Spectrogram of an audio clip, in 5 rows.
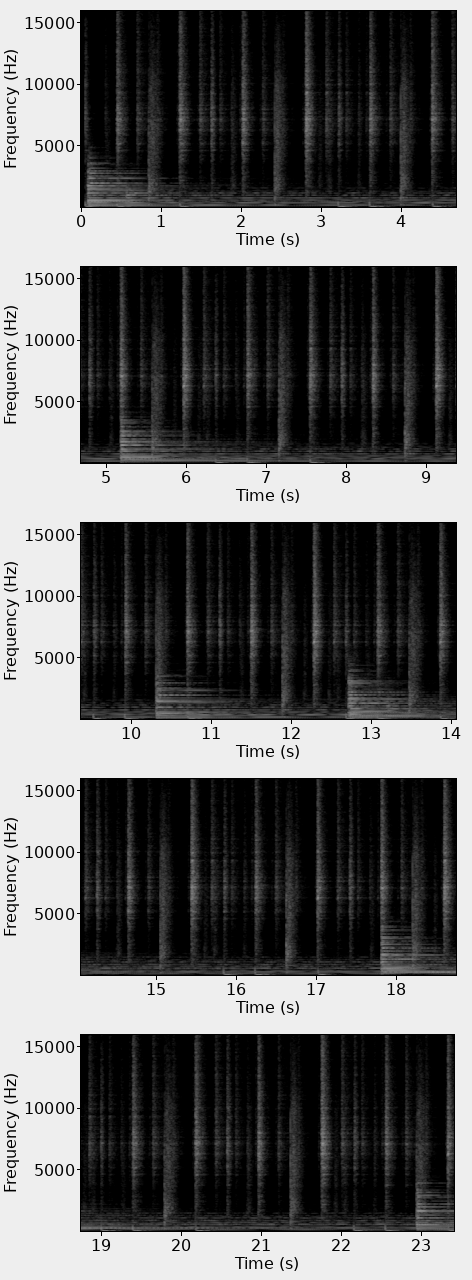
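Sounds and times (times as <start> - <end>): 
smooth music loop: 0.1 - 23.4.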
